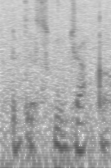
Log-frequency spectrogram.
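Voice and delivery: unvoiced whisper. Real, not acted.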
